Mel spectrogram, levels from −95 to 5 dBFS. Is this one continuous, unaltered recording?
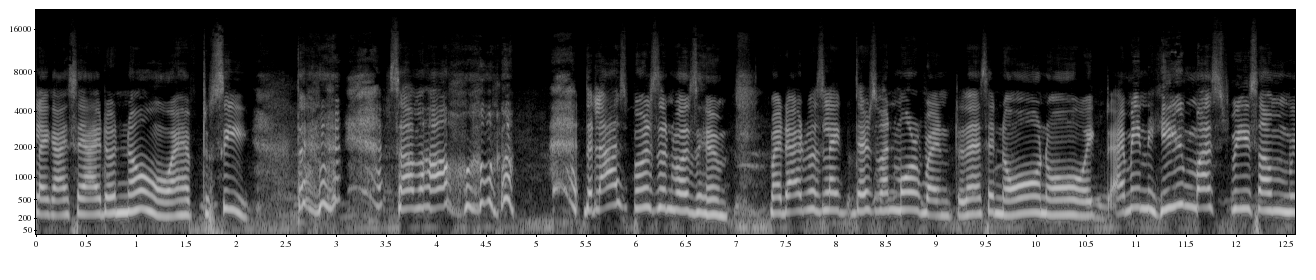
yes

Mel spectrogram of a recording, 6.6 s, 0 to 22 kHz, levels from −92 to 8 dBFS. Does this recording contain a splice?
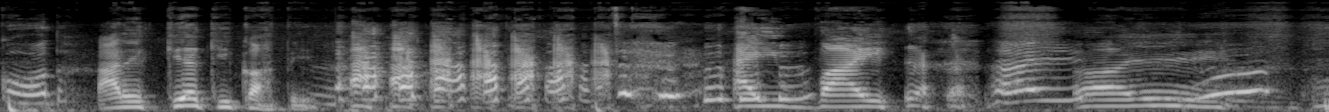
yes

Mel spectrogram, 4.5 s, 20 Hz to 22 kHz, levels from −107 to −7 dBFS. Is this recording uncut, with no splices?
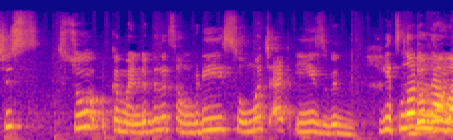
yes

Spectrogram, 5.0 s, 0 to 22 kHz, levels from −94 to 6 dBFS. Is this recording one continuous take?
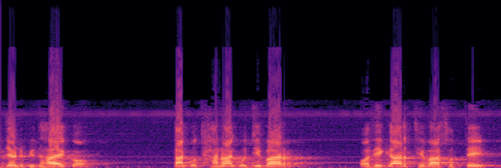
yes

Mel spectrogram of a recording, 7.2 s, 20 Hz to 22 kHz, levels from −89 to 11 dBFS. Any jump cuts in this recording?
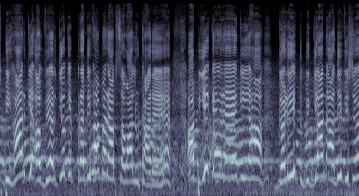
no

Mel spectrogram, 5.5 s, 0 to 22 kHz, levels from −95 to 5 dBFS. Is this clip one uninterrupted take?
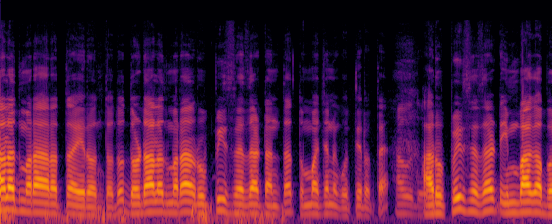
yes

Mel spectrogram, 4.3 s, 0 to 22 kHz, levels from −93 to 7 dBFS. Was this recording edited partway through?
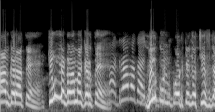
yes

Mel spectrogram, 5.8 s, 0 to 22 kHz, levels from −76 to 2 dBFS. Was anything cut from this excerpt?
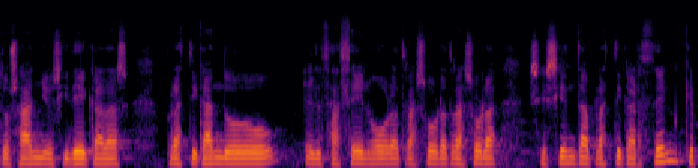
no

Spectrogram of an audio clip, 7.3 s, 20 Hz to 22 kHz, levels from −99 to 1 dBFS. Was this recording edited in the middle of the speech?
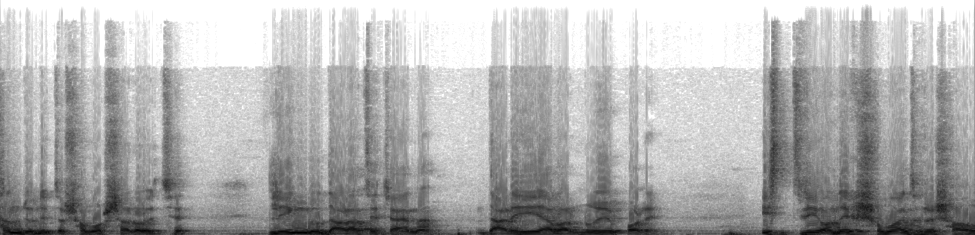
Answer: no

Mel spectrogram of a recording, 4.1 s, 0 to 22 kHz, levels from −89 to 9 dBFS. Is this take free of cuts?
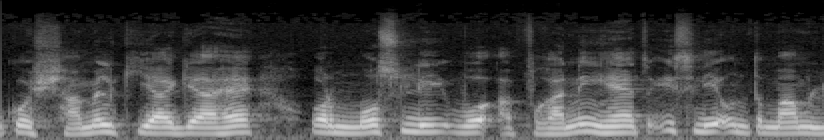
yes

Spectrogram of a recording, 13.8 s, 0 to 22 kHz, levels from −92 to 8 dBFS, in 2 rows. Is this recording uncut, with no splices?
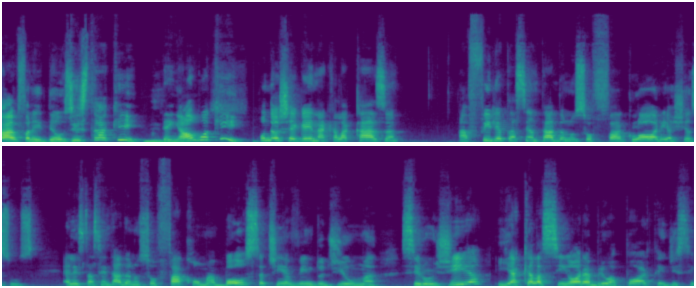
no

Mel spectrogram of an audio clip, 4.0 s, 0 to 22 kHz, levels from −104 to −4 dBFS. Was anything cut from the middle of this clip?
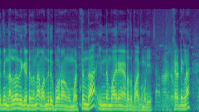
no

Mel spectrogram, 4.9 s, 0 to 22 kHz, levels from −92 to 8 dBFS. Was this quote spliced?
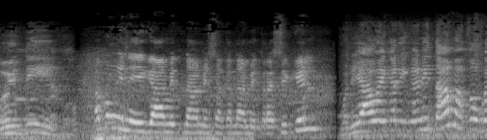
yes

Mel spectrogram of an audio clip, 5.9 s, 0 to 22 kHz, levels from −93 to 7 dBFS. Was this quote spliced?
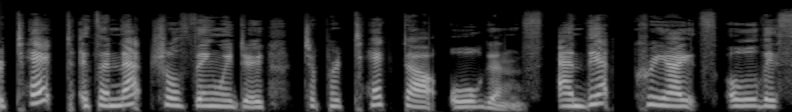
yes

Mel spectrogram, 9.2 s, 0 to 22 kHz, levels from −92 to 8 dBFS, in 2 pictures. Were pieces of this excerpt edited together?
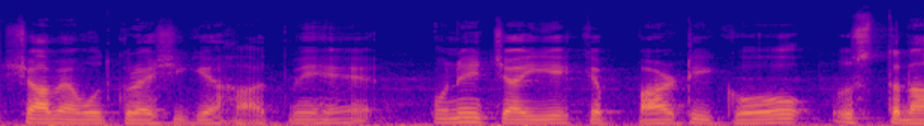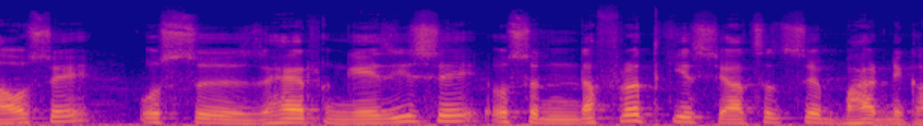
yes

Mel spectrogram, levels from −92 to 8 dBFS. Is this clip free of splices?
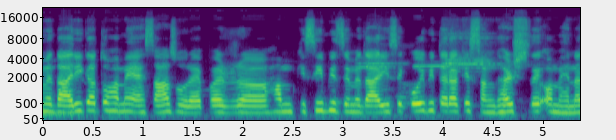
yes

